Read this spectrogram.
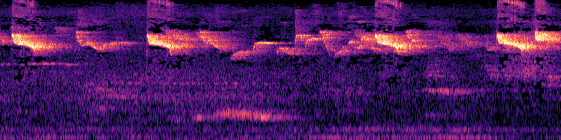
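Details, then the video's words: Female white-eye, líu song: bright, high-pitched warbled phrases, each opening with a loud descending sweep, starting again roughly every one and a half seconds, with soft chatter between bursts. "Khuyên mái líu đẳng cấp THẾ GIỚI"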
